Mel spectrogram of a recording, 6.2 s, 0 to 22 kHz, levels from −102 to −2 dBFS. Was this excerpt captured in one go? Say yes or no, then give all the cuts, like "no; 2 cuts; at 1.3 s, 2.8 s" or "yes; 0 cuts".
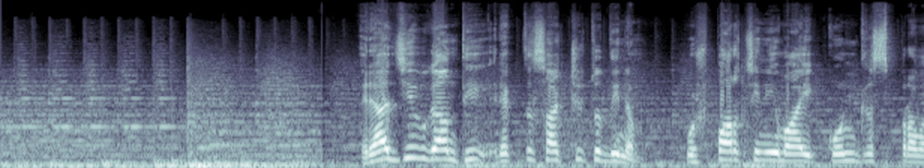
yes; 0 cuts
